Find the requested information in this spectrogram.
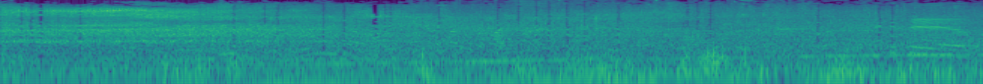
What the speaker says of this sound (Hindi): बड़ी तेज हवा चल रही है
